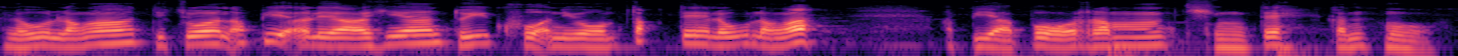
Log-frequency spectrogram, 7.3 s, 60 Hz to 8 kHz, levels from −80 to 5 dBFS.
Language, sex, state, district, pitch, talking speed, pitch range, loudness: Mizo, male, Mizoram, Aizawl, 150 Hz, 205 wpm, 130-170 Hz, -20 LUFS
